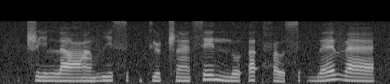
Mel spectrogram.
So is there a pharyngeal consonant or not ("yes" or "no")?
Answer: yes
